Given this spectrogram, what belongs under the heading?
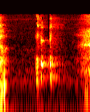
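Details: Young child gives two quick, deliberate fake coughs in a quiet room while being asked to say "ball": a voluntary, fake cough.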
